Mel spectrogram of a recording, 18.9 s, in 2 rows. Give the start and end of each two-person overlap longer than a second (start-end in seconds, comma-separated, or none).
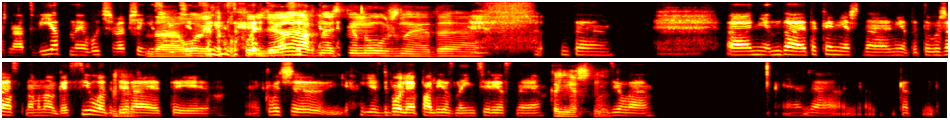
1.4-3.0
